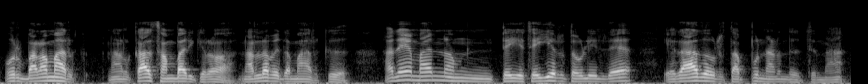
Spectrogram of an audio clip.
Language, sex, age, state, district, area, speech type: Tamil, female, 60+, Tamil Nadu, Coimbatore, urban, spontaneous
